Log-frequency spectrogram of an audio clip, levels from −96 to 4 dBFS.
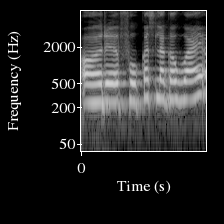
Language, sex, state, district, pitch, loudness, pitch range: Hindi, female, Uttar Pradesh, Deoria, 270 Hz, -22 LUFS, 250-280 Hz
